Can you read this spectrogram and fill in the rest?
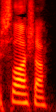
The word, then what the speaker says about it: Schleicher: Ruby Schleicher, Collingwood defender. Am I saying that right? – Yeah, Schleicher. – Schleicher, okay.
